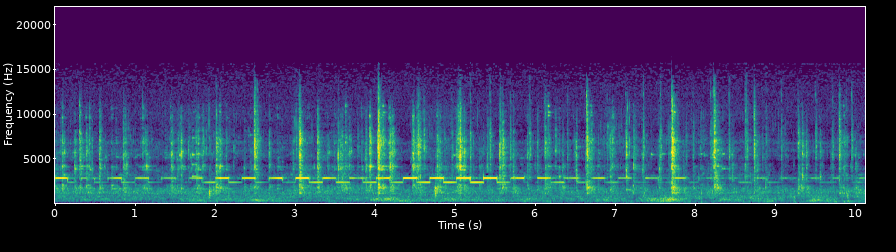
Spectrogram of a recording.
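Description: Birds calling: a high two-note pattern stepping back and forth several times a second, with scattered sharp clicks and low irregular sounds under it.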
